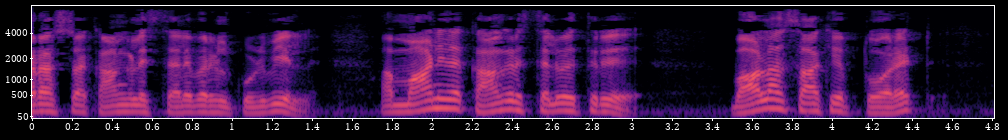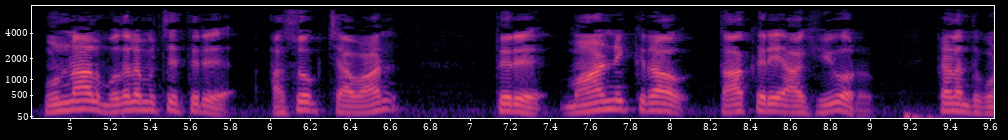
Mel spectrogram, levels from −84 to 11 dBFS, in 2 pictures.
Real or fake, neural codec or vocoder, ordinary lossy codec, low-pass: real; none; none; 7.2 kHz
